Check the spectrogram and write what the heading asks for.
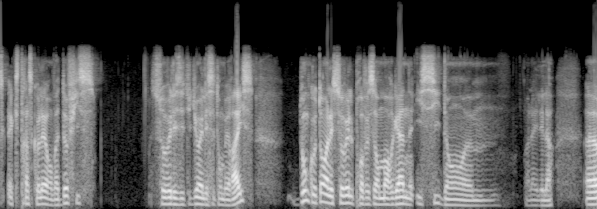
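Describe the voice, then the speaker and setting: A man's voice: medium pitch, fairly bright tone, dry recording. Man thinking aloud over a tabletop game, close and dry. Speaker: host and player of a cooperative card game. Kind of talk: casual gameplay commentary, explaining rules and moves aloud.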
